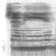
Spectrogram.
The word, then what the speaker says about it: Gennie: It's GENNIE, Jenny, my name that is spelled really in a bizarre way.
